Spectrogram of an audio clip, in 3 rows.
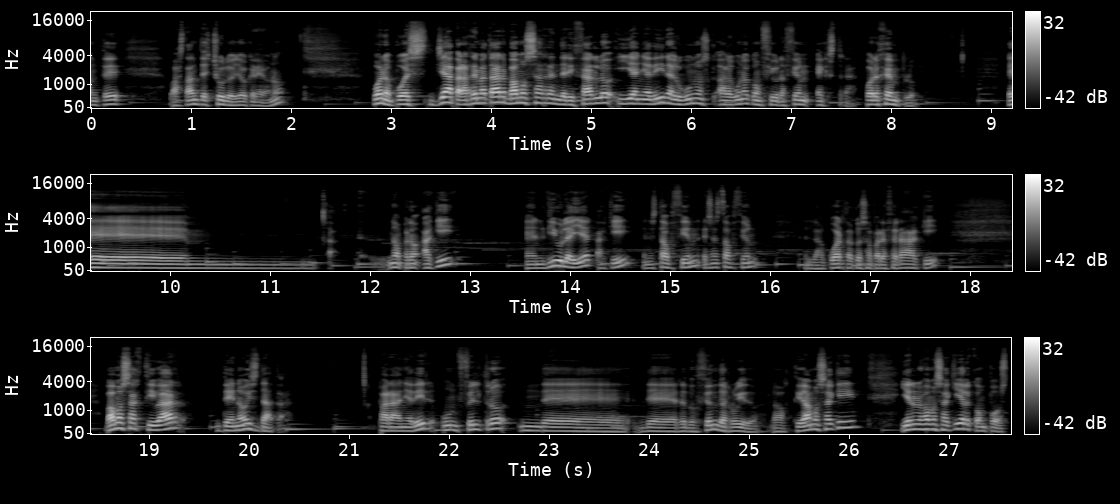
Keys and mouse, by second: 8.6 click, 11.2 click, 13.2 click, 20.7 click.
